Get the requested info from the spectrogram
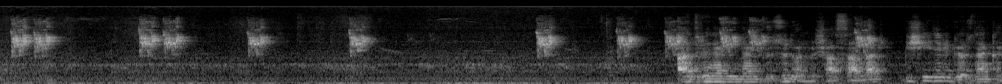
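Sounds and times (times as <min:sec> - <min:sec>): bird chirping sharply: 0:00.1 - 0:00.6, 0:01.4 - 0:02.8, 0:03.5 - 0:04.4, 0:05.3 - 0:07.8, 0:08.5 - 0:08.9.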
